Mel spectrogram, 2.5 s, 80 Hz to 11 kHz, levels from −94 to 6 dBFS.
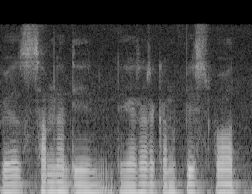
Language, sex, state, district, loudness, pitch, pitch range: Chakma, male, Tripura, Dhalai, -19 LUFS, 100 Hz, 100-105 Hz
